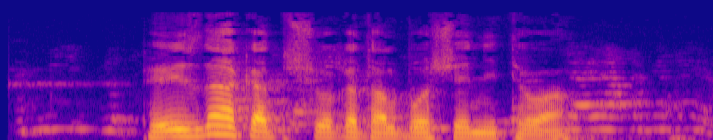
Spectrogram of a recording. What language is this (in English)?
Central Kurdish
